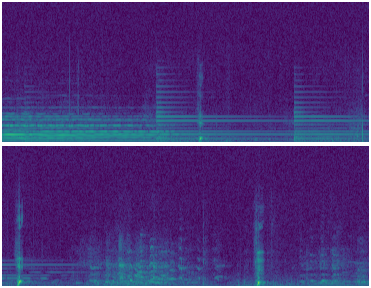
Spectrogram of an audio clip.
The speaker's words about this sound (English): do you have the hiccups?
